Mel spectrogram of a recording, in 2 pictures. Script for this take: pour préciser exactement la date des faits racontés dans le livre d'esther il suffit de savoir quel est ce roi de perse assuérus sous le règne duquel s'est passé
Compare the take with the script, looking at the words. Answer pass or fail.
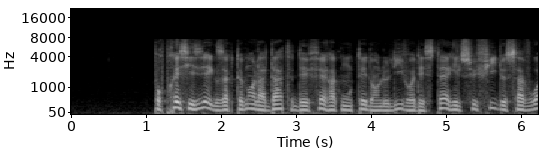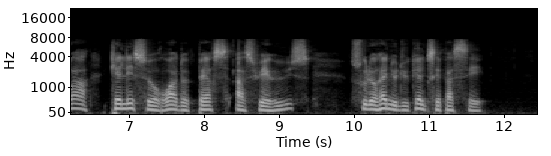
pass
